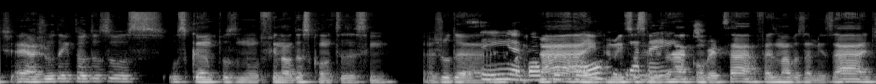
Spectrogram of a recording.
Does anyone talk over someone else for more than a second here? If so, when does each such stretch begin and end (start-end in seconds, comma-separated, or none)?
4.6-7.1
